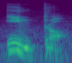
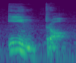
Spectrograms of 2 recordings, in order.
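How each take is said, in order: No difference in how they are said.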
